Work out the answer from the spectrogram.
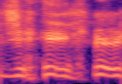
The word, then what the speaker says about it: Jaeger: is it joerger right Jagger J it's not joerger it's Jagger dude everyone pronounces it joerger that's just what it looks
